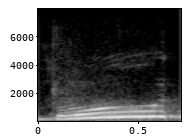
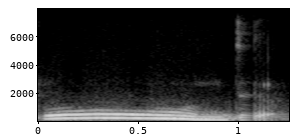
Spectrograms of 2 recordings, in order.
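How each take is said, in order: First: The vowel is not said through the nose. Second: The vowel is said softly through the nose. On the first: The speaker calls it wrong. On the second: The speaker calls it right.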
